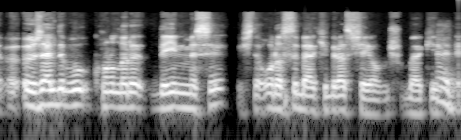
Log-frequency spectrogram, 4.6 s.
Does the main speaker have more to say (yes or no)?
no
